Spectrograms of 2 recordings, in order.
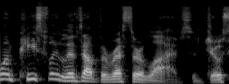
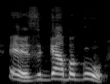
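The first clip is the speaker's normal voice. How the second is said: high-pitched mock New York voice; New York accent; 9 semitones higher than usual. Host joins the co-host's riff, silly New York accent. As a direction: ham up a New Yorker for a laugh. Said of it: "New York accent".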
